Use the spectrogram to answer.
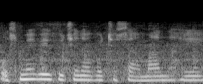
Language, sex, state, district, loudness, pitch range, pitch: Hindi, female, Bihar, Kishanganj, -14 LUFS, 195-220 Hz, 200 Hz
